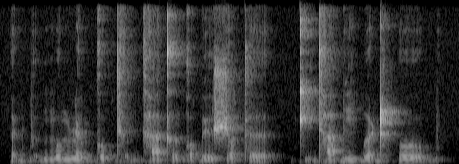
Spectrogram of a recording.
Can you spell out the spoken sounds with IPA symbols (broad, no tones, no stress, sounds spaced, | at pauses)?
ə̰ ɖ b ə̰ b m o m ɳ ə b ɡ o b dʱ ə̰ b ɡʱ a kʰ ɤ ɡ ɔ ɓ ø ʃ ɔ tʼ ə | kʰ ḭ dʱ a ɓ i ɓ ɤ ɖ | o b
